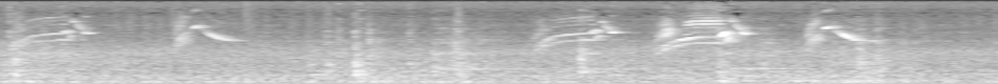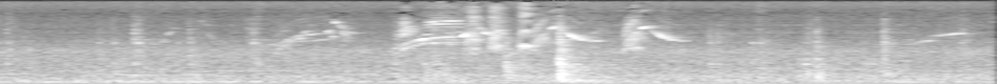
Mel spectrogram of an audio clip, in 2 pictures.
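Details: Male European goldfinch in song: busy twittering of quick, high, tinkling chirps and downslurred notes in bursts, thickest early and near the end, with a steady low background rumble.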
